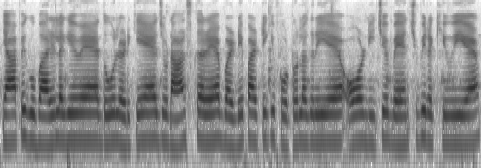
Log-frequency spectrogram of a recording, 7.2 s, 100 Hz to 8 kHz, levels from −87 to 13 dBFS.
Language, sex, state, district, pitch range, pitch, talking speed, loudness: Hindi, female, Rajasthan, Bikaner, 200-210 Hz, 205 Hz, 235 wpm, -15 LUFS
